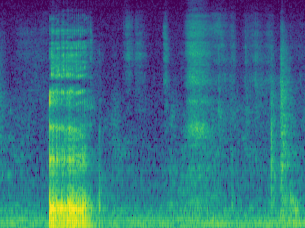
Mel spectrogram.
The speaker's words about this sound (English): And stop burping.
